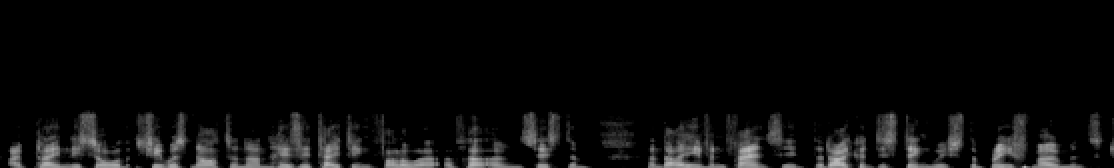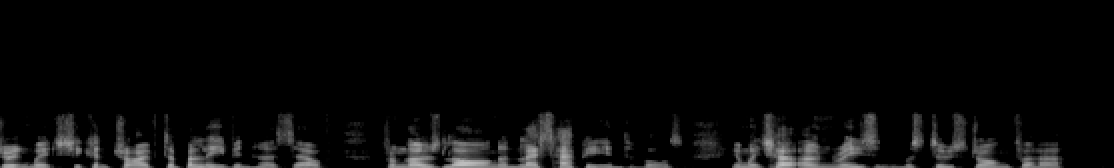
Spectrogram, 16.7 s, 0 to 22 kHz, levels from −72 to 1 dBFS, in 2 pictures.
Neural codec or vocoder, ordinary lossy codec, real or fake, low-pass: none; Opus, 24 kbps; real; 7.2 kHz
